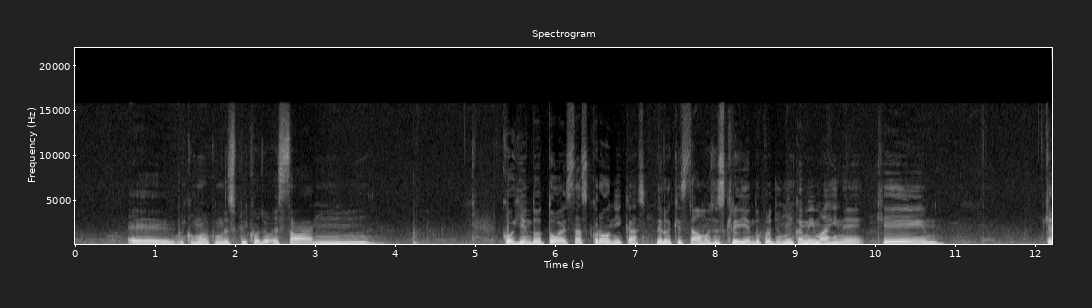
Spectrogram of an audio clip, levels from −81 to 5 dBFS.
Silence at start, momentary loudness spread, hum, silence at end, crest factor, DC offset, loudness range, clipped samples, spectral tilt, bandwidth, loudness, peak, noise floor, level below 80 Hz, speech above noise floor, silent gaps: 0.45 s; 10 LU; none; 0 s; 16 dB; under 0.1%; 3 LU; under 0.1%; -8 dB/octave; 16 kHz; -16 LUFS; 0 dBFS; -43 dBFS; -50 dBFS; 28 dB; none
